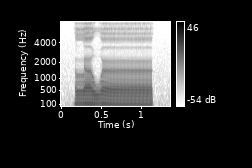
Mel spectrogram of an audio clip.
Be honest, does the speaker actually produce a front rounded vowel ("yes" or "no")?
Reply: yes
